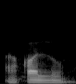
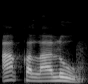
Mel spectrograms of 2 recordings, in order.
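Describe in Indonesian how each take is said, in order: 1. Dua bunyi l menyatu menjadi satu l rangkap. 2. Dua bunyi l terpisah dengan vokal di antaranya. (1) "Maka menjadi aqallu" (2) "Asalnya itu aqlalu"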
